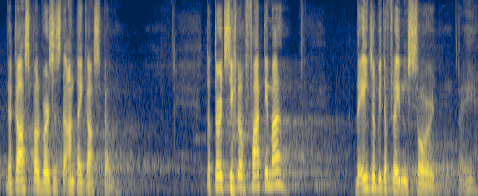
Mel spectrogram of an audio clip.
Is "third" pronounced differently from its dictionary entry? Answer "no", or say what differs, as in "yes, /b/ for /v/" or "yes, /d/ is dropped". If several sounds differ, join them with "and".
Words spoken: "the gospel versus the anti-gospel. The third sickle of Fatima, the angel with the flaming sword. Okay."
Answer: yes, /t/ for /θ/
